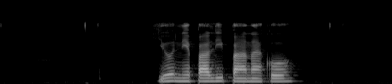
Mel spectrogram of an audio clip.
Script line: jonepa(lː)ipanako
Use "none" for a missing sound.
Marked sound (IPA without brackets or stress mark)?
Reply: l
